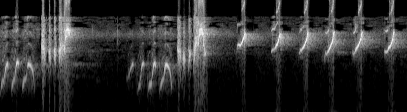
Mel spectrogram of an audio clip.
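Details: White-rumped shama song used to provoke other birds into singing: clear rising whistled notes in quick groups, loud rattling bursts, then a steady series of upslurred whistles about every half second.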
